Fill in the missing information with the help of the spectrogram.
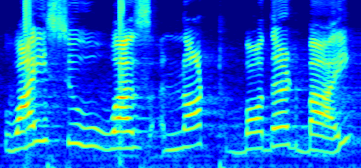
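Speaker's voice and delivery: slow, drawn-out phrases with long gaps; teacher piecing out a question slowly; dictation. Acted. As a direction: dictate slowly for students writing it down.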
